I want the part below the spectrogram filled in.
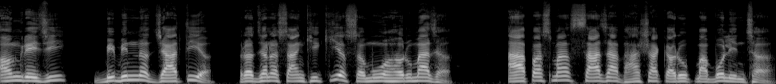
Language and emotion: Nepali, neutral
